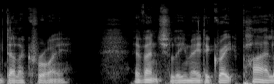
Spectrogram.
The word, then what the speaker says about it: Delacroix: Bobby and Harry Jones and Dickie Delacroix, the villagers pronounced his name Delacroix, eventually made a great pile of stones in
